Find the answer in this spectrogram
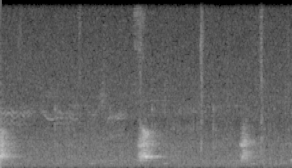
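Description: A dog barking three times, short single barks: one at the start, one about two seconds in, and one near the end.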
